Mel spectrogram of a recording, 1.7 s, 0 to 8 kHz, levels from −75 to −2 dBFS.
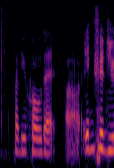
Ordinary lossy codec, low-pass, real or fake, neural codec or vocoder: Opus, 64 kbps; 7.2 kHz; fake; codec, 32 kHz, 1.9 kbps, SNAC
